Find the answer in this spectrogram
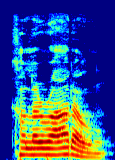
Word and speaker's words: Colorado: Colorado. Colorado. Stress on the third level. I mean on the r sound Colorado number seven Connecticut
